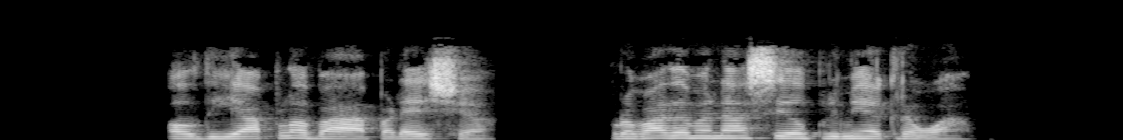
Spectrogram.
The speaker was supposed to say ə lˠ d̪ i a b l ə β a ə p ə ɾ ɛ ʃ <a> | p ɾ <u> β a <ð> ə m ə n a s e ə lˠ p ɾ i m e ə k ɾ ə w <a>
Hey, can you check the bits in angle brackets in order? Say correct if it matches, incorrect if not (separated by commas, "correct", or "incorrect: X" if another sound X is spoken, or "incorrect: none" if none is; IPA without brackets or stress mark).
incorrect: ə, incorrect: ɔ, correct, correct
